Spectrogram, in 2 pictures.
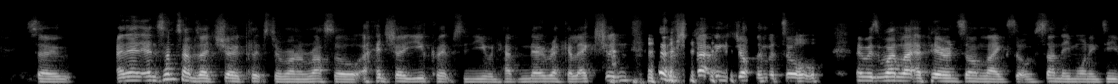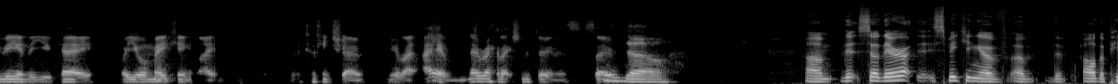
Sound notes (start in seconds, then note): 6.4 speaker speaking in a low voice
